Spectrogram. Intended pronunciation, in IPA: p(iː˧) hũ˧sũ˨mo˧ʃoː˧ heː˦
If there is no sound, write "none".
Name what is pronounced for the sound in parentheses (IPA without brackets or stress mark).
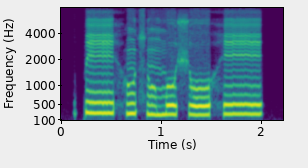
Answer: eː˧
